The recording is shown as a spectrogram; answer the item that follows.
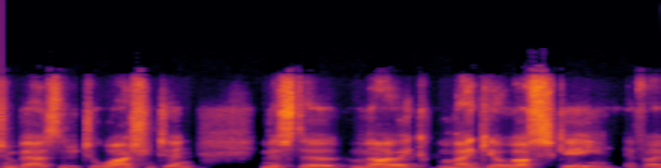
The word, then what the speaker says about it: Magierowski: Marek Magierowski, if I pronounce it correctly.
